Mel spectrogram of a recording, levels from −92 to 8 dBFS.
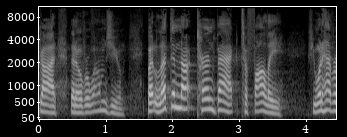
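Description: A short speech recording plays back too fast and too high from start to finish. It has a wrong sample rate. Everything runs 1.38 times faster, and pitch rises by 5.55 semitones together with speed. That ratio fits audio captured at 16 kHz but played at 22 kHz without conversion.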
